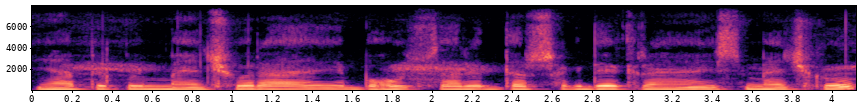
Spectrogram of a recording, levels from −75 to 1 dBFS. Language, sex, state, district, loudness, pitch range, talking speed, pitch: Hindi, male, Bihar, Kaimur, -16 LUFS, 140-150 Hz, 245 wpm, 145 Hz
